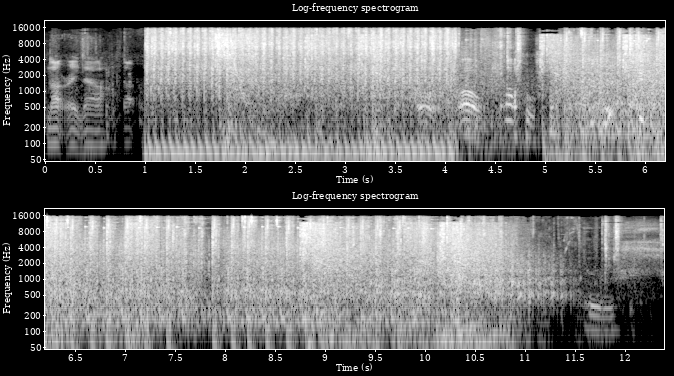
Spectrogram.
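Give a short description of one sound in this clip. Gunfire rattles rapidly and loudly.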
